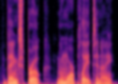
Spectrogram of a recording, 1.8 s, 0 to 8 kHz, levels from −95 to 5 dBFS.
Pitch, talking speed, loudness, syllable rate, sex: 115 Hz, 270 wpm, -18 LUFS, 5.7 syllables/s, male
